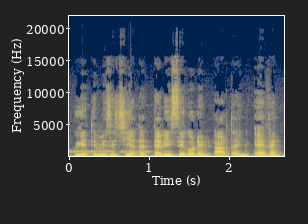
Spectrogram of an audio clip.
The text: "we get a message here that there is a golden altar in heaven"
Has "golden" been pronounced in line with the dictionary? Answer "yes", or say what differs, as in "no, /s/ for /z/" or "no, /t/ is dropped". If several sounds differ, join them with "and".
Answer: no, /l/ is dropped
